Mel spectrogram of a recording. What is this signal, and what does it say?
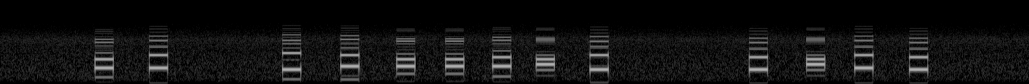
DTMF, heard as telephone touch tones, dialled by hand, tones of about 180 ms. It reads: 46 A9778*3 2*62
